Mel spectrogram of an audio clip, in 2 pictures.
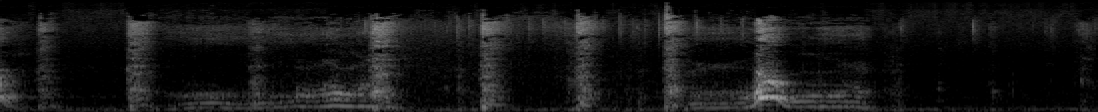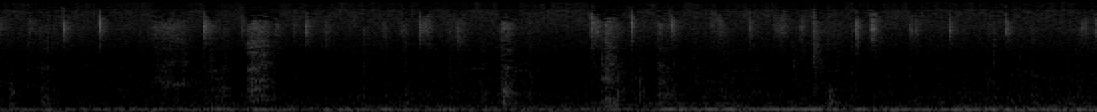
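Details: A Beagle barks several times in quick succession, some notes drawn out and wavering, then falls quiet, leaving a long stretch of near silence with a low hum.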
